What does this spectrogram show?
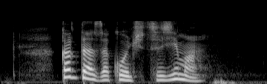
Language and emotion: Russian, positive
